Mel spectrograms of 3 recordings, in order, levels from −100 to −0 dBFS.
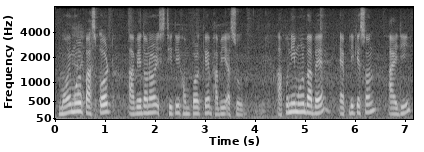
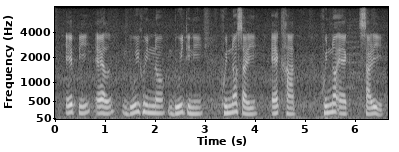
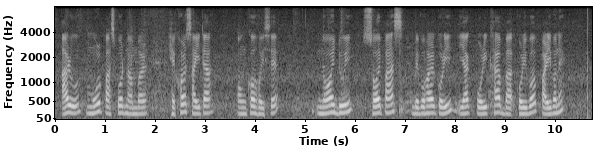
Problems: background sounds at intervals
